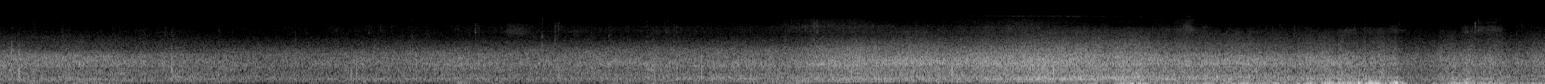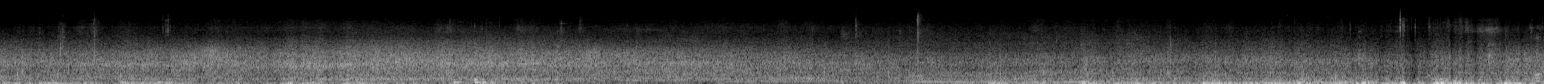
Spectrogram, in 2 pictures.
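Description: Road traffic on a town street: a steady hum of passing cars, louder in the second half, with irregular low rumbles on the microphone.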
